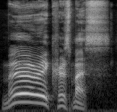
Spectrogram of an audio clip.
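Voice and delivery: booming, high-pitched ho-ho-ho greeting; loud, drawn-out festive Santa holler; Santa Claus. Acted. Santa greeting everyone for the holiday, booming and jolly. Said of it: "this is Santa here".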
